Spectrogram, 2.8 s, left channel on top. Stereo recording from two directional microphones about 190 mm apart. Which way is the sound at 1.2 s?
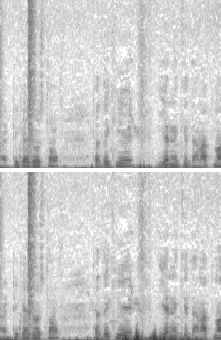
20° left (ahead or behind).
